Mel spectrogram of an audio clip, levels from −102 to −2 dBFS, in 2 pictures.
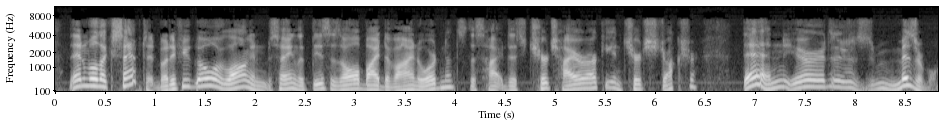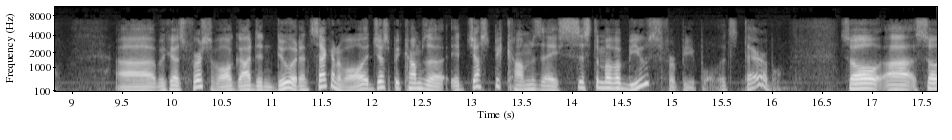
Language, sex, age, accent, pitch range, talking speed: English, male, 30-49, American, 115-180 Hz, 205 wpm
